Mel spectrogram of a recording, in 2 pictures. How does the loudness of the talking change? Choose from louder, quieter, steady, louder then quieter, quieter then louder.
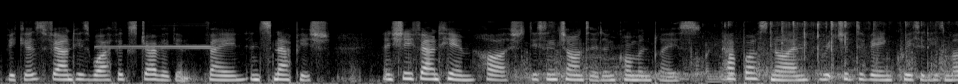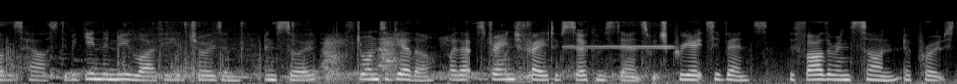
steady.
